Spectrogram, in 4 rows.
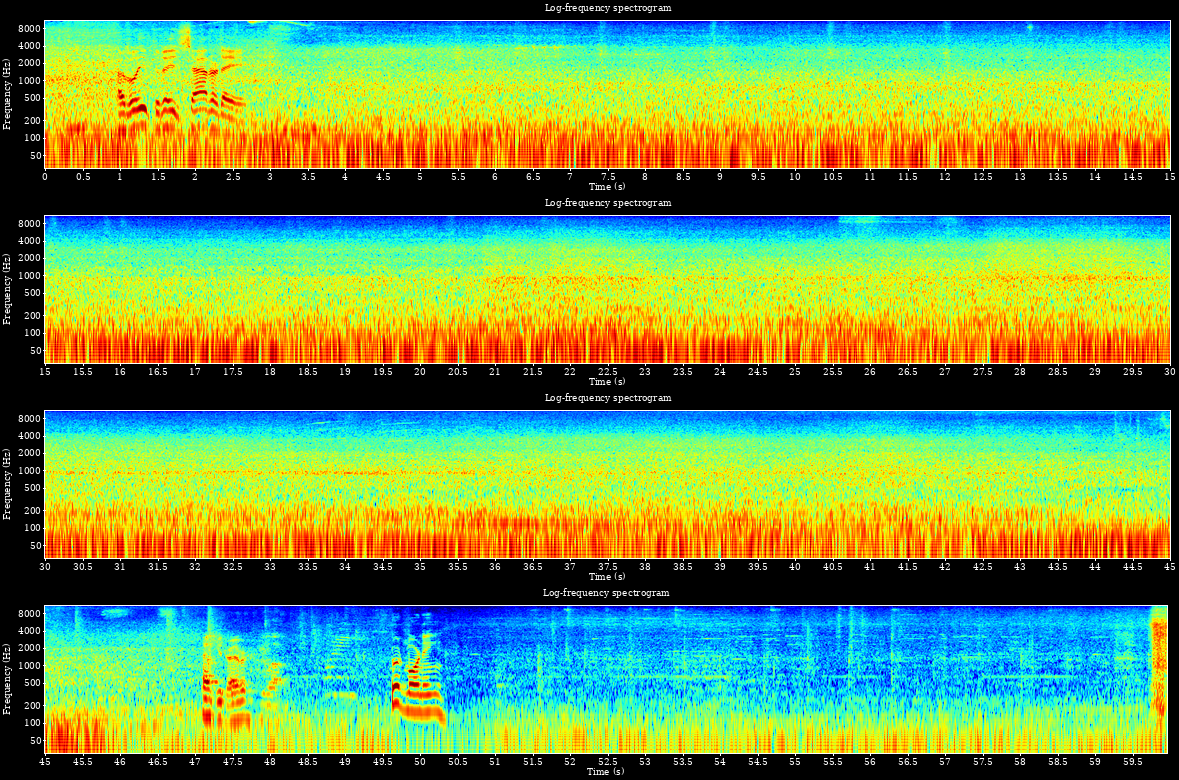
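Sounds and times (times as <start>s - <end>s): diesel trucks idling: 0.0s - 5.4s.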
